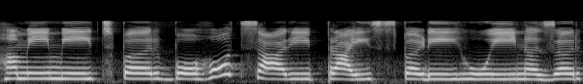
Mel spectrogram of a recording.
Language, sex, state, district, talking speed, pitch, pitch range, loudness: Hindi, female, Punjab, Fazilka, 90 wpm, 250 Hz, 240-260 Hz, -14 LUFS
